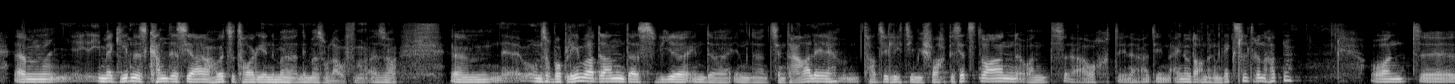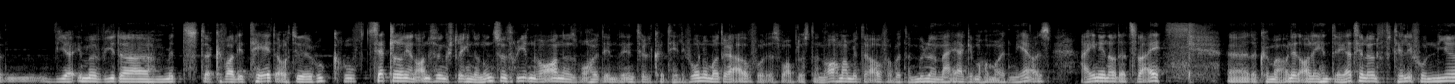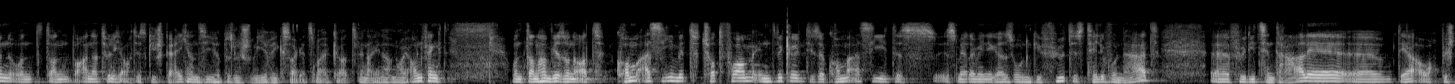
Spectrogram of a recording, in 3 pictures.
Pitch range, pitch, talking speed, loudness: 110-140 Hz, 125 Hz, 195 wpm, -20 LUFS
